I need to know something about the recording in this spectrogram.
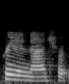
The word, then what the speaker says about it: preternatural: Preternatural, yeah.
